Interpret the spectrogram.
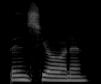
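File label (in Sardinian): "pensione", female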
